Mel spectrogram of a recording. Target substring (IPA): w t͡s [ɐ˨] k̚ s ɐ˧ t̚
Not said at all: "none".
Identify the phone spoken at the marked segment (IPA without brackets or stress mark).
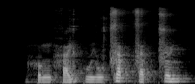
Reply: ɐ˥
